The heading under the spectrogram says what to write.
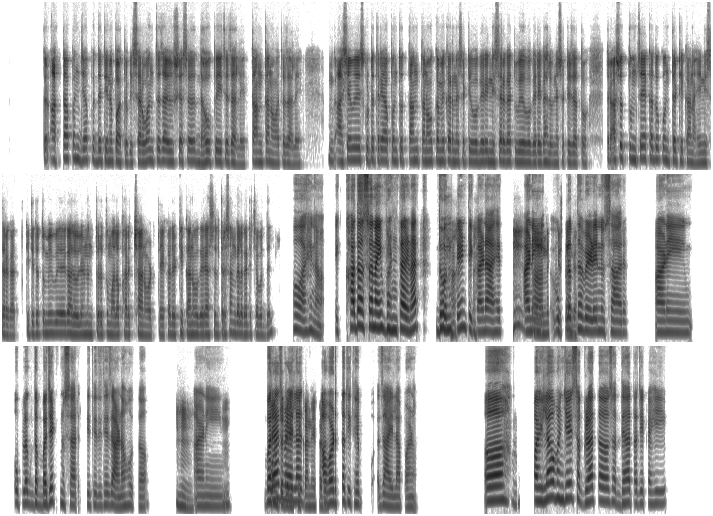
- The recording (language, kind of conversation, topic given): Marathi, podcast, निसर्गात वेळ घालवण्यासाठी तुमची सर्वात आवडती ठिकाणे कोणती आहेत?
- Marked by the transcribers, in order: tapping; other background noise; laughing while speaking: "म्हणता येणार, दोन तीन"; chuckle; stressed: "बजेटनुसार"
